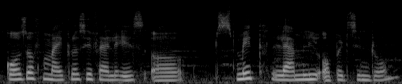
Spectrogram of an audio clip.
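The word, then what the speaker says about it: Smith-Lemli-Opitz: of microcephaly is a Smith lamly open syndrome might be there is a pronunciation difference but according to me it is Smith lambly Opeth syndrome so how we can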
